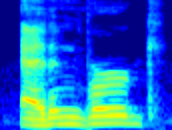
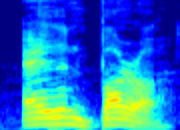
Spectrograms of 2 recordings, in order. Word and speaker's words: Edinburgh: Any American where I'm from, they go, oh yeah, Edinburgh? No, Edinburgh. It's quite simple. Just read the word. That's all you have to do, the bare minimum.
